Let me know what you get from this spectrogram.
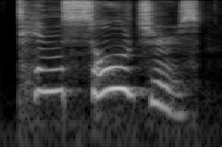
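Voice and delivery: high, slow gleeful cry; a little boy opening his present; delighted child. Acted. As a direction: squeal it with joy.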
